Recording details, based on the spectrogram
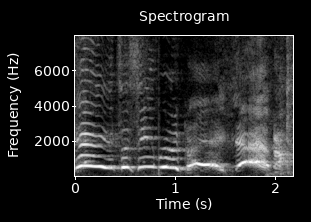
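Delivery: high, mock crowd-style yelling.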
